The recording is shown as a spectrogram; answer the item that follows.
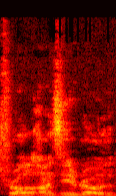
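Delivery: very loud, exaggerated, bad fake French accent. Commenting on a game, tossing off a line in a very bad French accent. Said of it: "Very bad French accent".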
